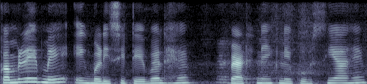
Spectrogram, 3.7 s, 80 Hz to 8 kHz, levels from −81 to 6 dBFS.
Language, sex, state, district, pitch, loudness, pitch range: Hindi, female, Punjab, Pathankot, 215 Hz, -19 LUFS, 200-255 Hz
